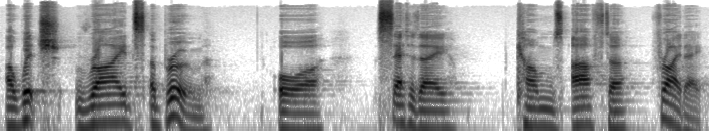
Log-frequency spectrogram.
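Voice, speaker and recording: A man teaching a scripted English lesson, speaking deliberately and repeating each word for learners. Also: lowish voice.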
